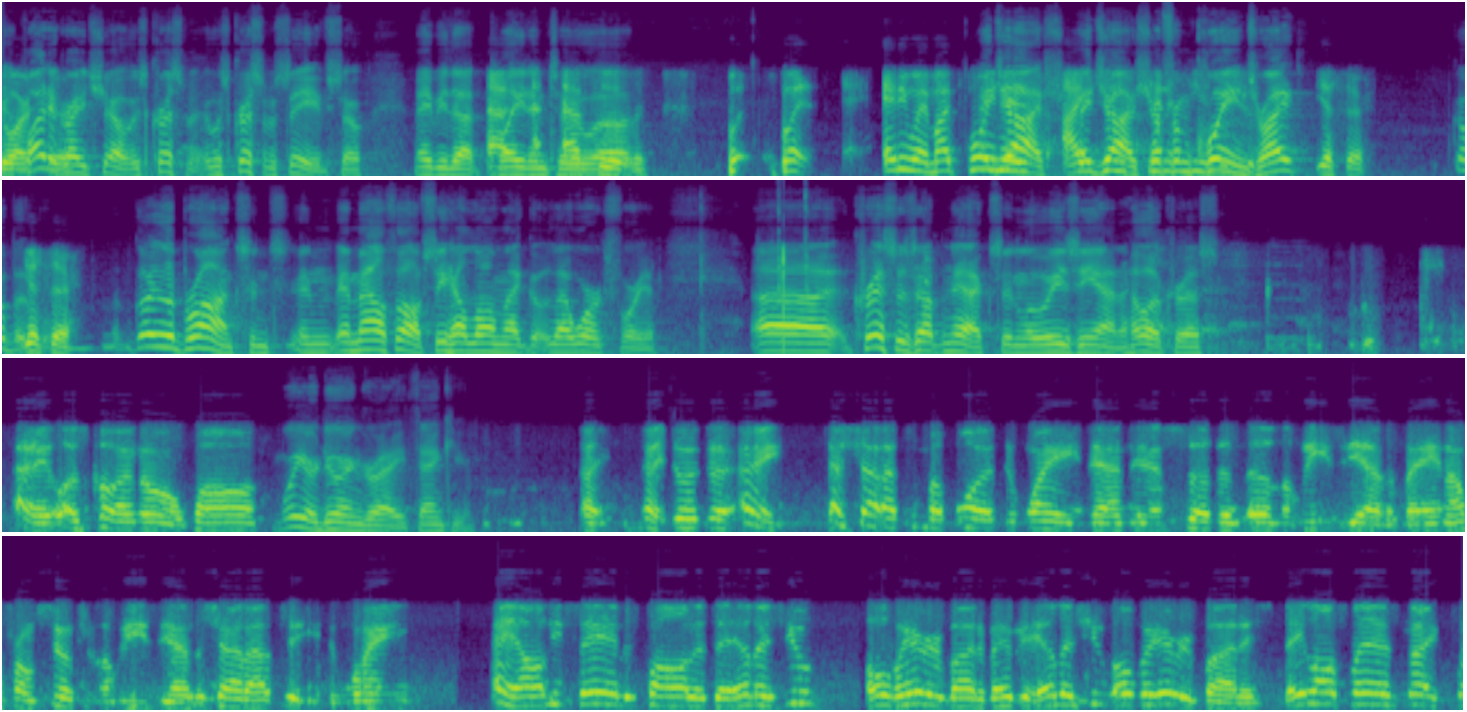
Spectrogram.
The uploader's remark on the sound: we go to the phones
